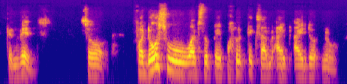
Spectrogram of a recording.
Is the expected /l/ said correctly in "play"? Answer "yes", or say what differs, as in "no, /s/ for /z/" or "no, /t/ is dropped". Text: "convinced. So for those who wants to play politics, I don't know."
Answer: no, /l/ is dropped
